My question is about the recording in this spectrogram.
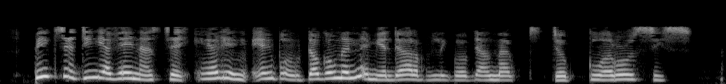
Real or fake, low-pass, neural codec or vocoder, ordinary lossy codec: fake; 7.2 kHz; codec, 16 kHz in and 24 kHz out, 0.4 kbps, LongCat-Audio-Codec, four codebook decoder; MP3, 24 kbps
